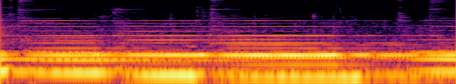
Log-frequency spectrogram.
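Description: Electric guitar playing a two-note shape: a held upper note rings while the bass note steps down the scale, changing about half a second in and again about a second in.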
